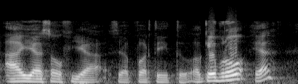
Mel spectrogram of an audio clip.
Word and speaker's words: Hagia Sophia: er doang gitu termasuk Hagia Sophia kitapun bacanya dengan adanya Hagia Sophia ternyata ayasofia seperti itu Oke Bro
